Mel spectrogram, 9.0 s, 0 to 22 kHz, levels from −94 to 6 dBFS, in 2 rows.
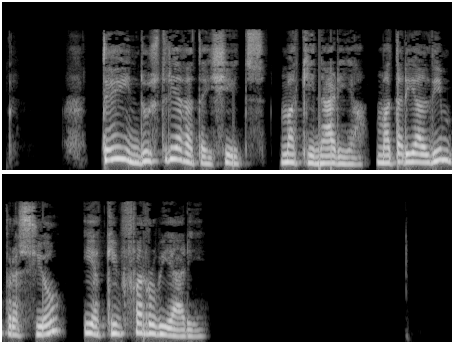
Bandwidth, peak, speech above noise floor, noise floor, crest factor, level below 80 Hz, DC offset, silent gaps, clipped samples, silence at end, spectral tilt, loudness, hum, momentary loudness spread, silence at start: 11.5 kHz; 0 dBFS; over 75 dB; under -90 dBFS; 18 dB; -52 dBFS; under 0.1%; 0.89-0.99 s, 2.71-2.77 s, 3.68-3.73 s, 5.15-5.30 s; under 0.1%; 2.5 s; -5.5 dB/octave; -16 LUFS; none; 7 LU; 0.7 s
